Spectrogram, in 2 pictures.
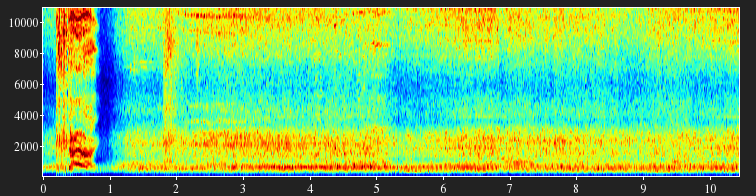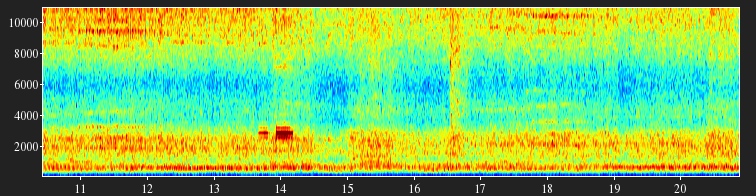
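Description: A truck engine drones steadily as it drives.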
